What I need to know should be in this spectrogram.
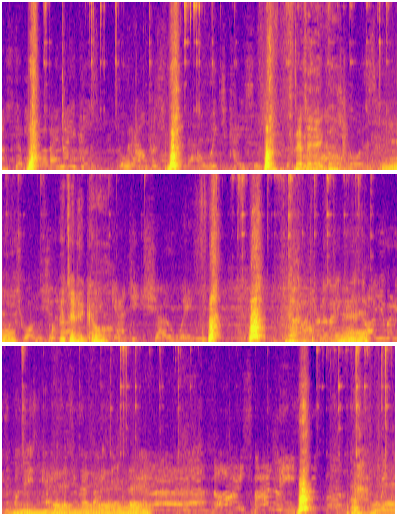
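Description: A dog barks loudly in sharp bursts, close by.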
